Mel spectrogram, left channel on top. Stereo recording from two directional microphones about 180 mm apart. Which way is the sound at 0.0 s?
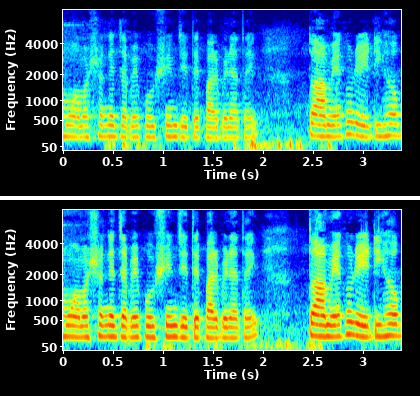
35° right (ahead or behind).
